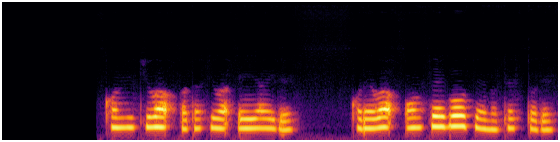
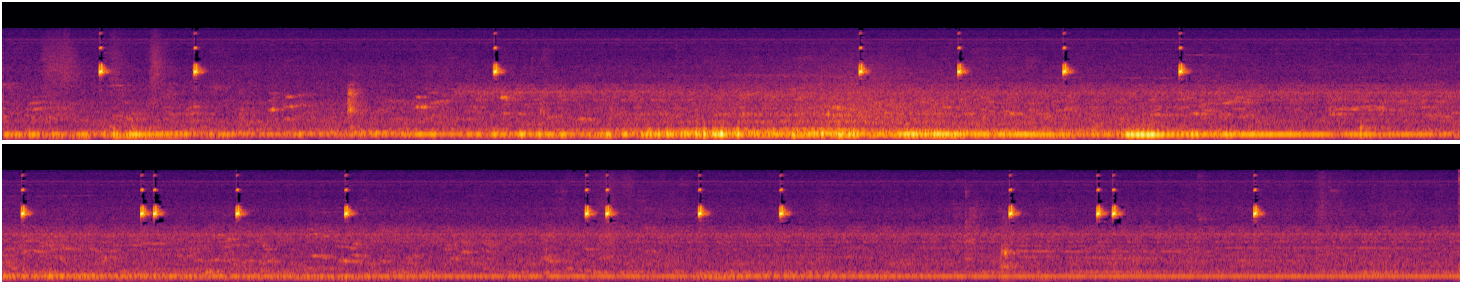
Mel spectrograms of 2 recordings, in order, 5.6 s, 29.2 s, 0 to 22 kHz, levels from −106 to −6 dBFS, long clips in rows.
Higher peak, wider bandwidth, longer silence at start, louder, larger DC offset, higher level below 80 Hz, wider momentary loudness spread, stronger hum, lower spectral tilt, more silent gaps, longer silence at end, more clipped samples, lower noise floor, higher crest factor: about the same, 0 dBFS vs 0 dBFS; second, 1.9 kHz vs 10.5 kHz; first, 1.05 s vs 0 s; about the same, -17 LUFS vs -18 LUFS; neither; second, -70 dBFS vs -56 dBFS; second, 13 LU vs 23 LU; neither; first, -14.5 dB/octave vs -3 dB/octave; neither; about the same, 0.05 s vs 0 s; neither; about the same, -48 dBFS vs -45 dBFS; second, 18 dB vs 24 dB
